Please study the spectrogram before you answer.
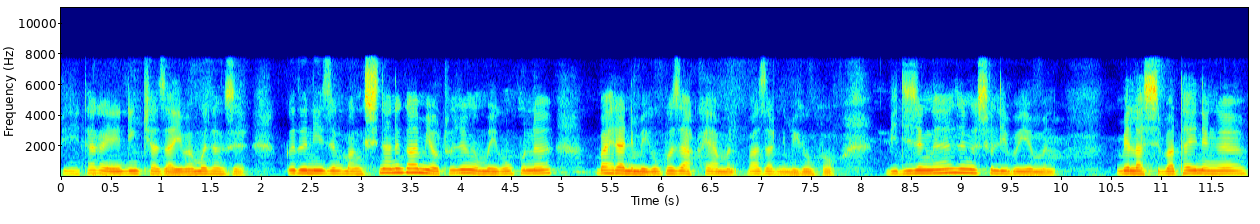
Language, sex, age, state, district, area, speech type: Bodo, female, 45-60, Assam, Kokrajhar, rural, spontaneous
